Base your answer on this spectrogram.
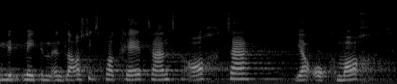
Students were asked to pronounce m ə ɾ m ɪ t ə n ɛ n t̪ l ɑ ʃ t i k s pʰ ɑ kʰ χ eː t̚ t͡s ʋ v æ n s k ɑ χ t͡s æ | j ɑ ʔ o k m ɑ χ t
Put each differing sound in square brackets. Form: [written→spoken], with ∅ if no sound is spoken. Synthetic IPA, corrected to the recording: m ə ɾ m ɪ t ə [n→m] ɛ n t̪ l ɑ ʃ t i k s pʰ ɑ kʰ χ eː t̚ t͡s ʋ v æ n [s→t͡s] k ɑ χ t͡s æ | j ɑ ʔ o k m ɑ χ t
